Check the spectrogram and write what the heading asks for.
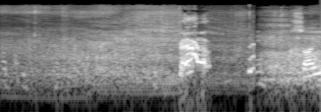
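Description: Steady rushing noise of riding in a moving vehicle along a road, slowly growing louder. It is broken about two seconds in by a brief burst of a voice, then drops off suddenly, with a single click.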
